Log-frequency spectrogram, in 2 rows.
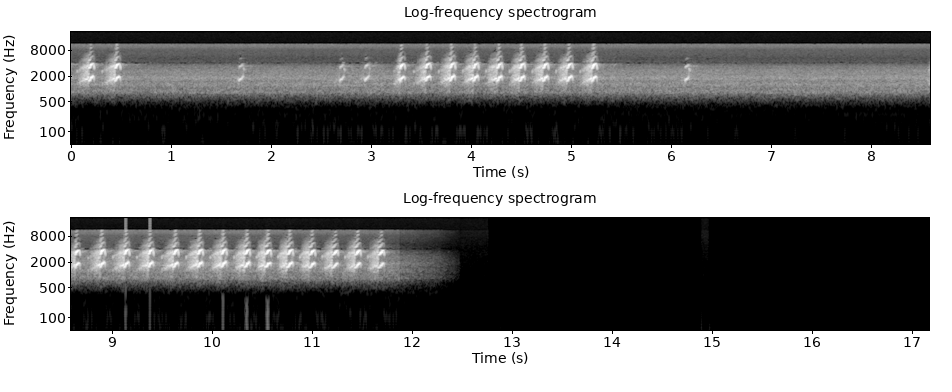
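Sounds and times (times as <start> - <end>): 
Northern hawk-owl uttering screechy notes and harsh yelps: 0.0 - 0.7, 1.7 - 1.9, 2.6 - 5.5, 6.1 - 6.4, 8.6 - 11.9.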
